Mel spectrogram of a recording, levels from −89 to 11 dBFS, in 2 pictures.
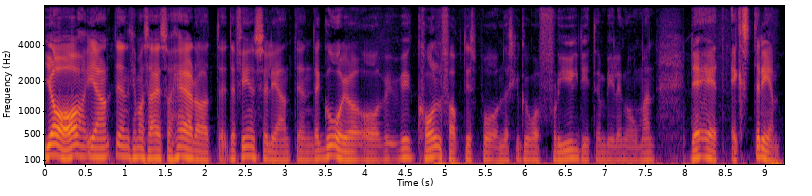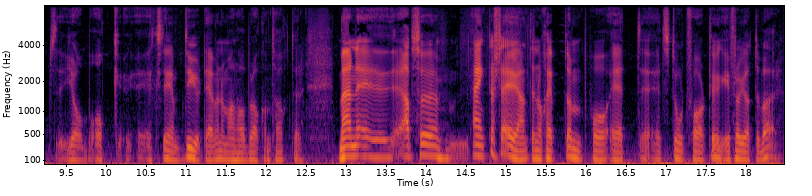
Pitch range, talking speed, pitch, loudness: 105-135 Hz, 205 wpm, 115 Hz, -25 LUFS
